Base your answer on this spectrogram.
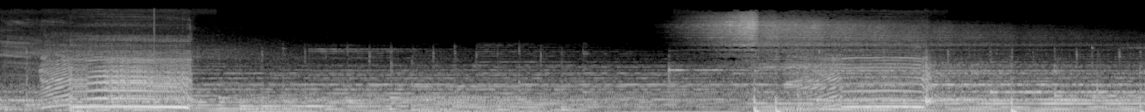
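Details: Farm cow mooing: two drawn-out, droning moos a few seconds apart over steady background music.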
